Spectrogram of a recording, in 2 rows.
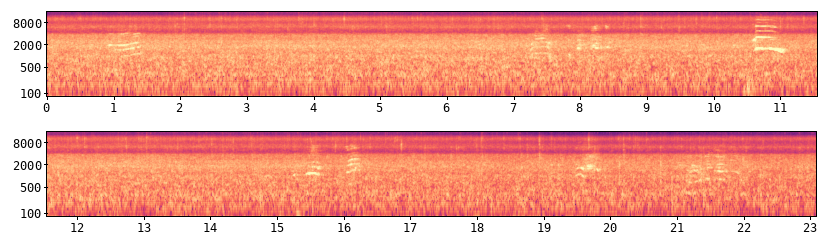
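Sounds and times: steady rain falling: 0.0 - 23.0
high-pitched cries: 10.5 - 11.2.

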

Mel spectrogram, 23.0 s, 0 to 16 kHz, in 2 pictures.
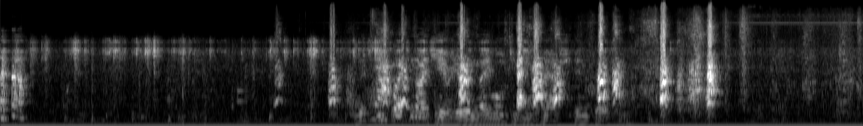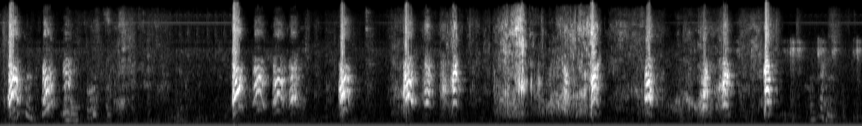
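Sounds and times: dog barking: 3.6 - 9.7, 11.6 - 12.7, 14.6 - 17.8, 19.0 - 22.0.

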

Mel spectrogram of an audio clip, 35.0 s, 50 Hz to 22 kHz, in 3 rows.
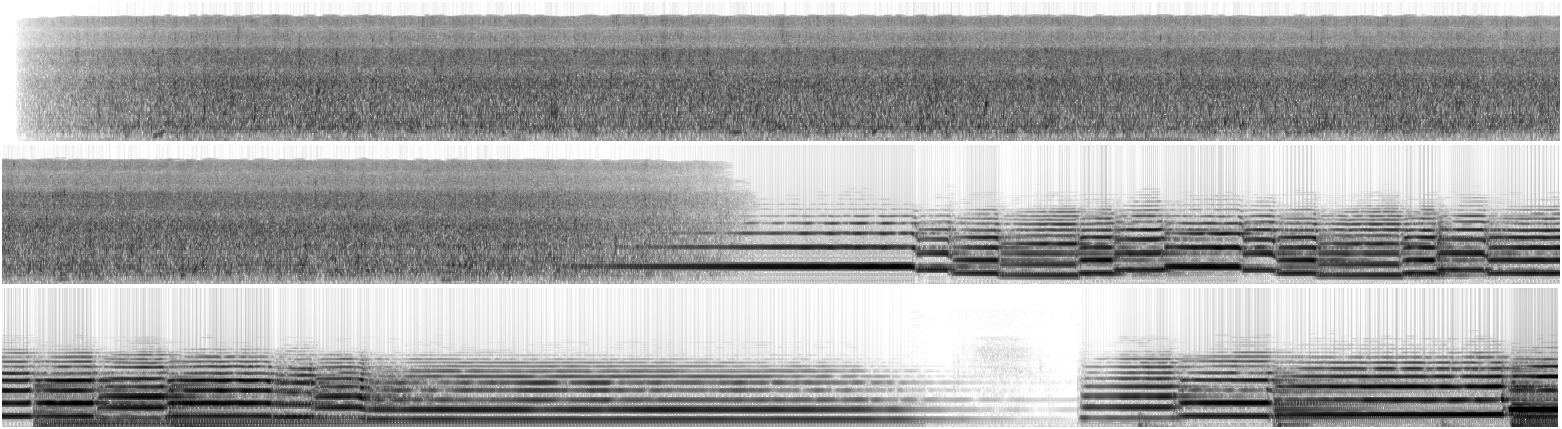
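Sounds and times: stream running over stones: 0.1 - 17.2.

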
